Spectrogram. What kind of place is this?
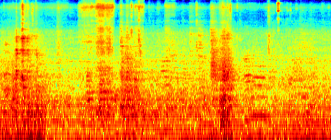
restaurant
